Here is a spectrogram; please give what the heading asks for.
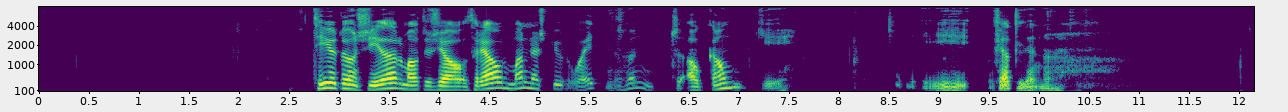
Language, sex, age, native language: Icelandic, male, 70-79, Icelandic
